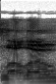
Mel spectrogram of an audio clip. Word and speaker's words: l0l0: just to be clear it's pronounced lolo but it's actually l0l0 because it's really difficult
